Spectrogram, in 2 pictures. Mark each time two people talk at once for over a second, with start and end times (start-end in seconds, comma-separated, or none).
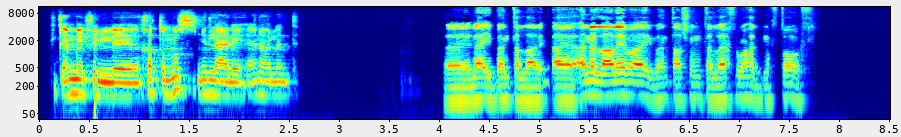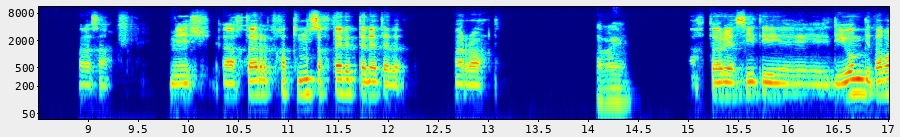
none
